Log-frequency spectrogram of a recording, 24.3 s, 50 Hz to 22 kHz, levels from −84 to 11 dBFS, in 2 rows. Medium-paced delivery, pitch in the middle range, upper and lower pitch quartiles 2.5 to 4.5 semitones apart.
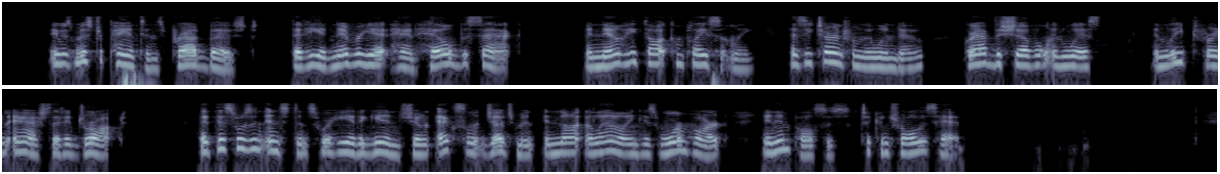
No: average, 155 wpm; high, 210 Hz; average, 3.5 semitones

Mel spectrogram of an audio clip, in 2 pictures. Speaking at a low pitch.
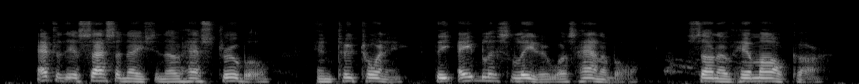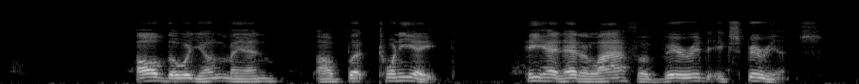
No: medium, 145 Hz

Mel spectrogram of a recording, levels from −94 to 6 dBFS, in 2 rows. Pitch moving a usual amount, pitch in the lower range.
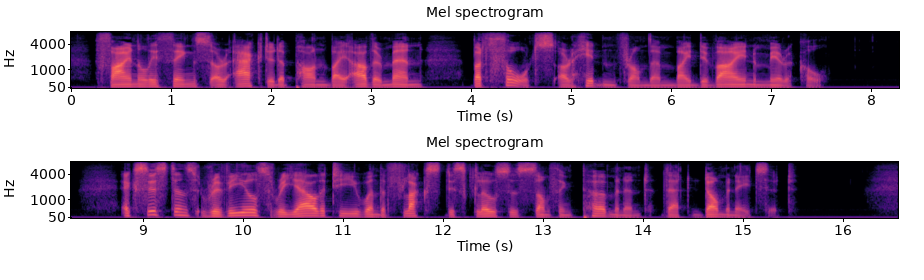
Yes: average, 4.6 semitones; low, 100 Hz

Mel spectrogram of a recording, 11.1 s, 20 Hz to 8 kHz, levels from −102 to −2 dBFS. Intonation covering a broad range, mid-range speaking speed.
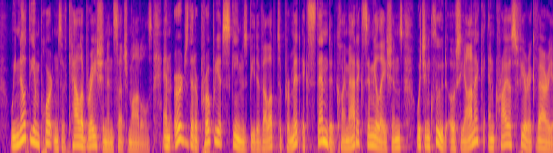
Yes: wide, 7.4 semitones; average, 155 wpm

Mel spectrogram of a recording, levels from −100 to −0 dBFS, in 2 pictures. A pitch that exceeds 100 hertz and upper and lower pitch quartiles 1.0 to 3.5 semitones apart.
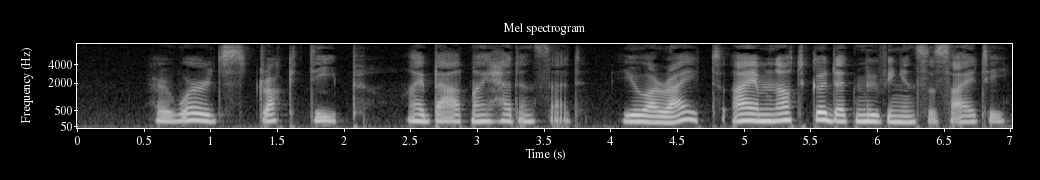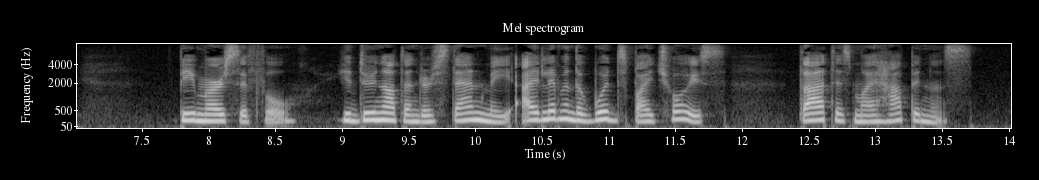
Yes: high, 190 Hz; narrow, 2.6 semitones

